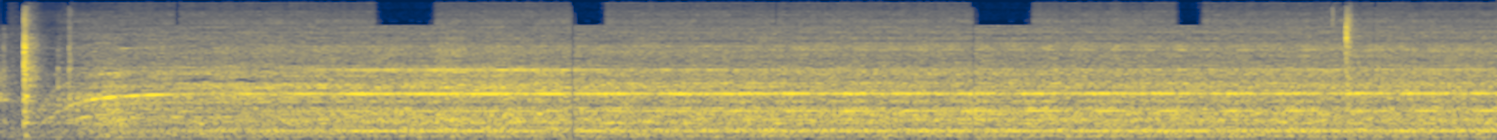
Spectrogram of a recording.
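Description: A heat embossing tool blows steadily over a card to melt the embossing powder, a continuous close whirring hum with a constant airy hiss that starts abruptly and holds level throughout.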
